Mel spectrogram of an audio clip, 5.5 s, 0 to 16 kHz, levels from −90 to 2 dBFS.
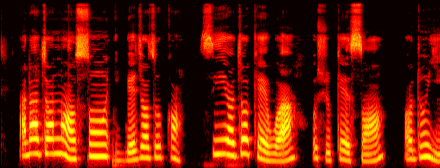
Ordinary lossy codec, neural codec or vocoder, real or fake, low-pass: none; none; real; 14.4 kHz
